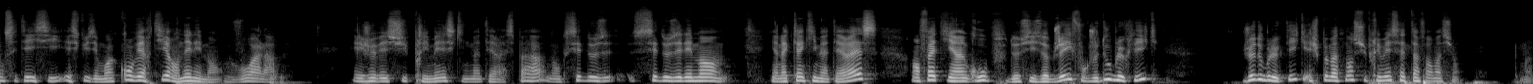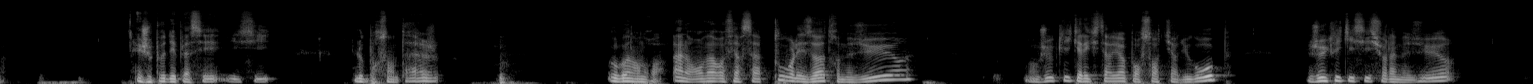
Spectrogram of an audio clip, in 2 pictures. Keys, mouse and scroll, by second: 1.8 click, 3.5 click, 4.2 click, 12.2 click, 12.8 click, 14.8 Delete, 15.7 click, 16.6 click, 17.1-19.0 drag, 20.2 click, 20.9-21.6 drag, 21.9 click, 22.4 click, 25.3 click, 26.0 click, 28.5 click.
